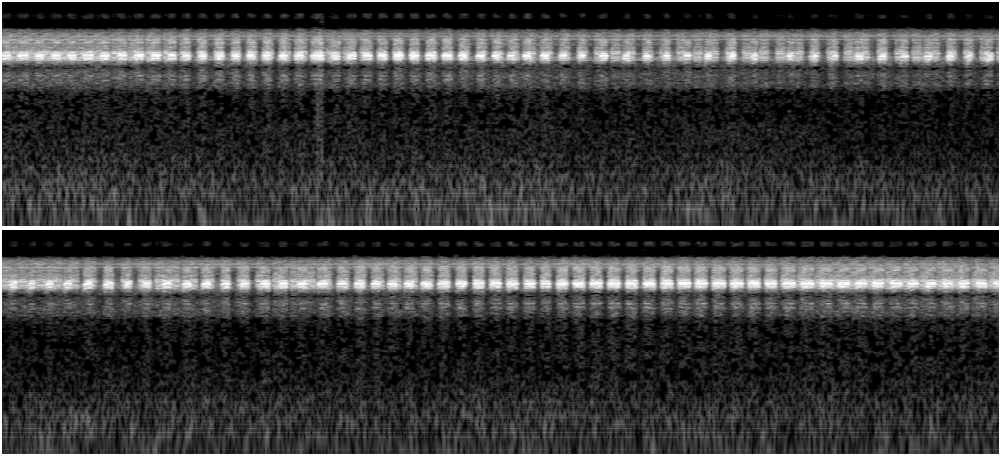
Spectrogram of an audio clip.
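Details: Provence cicadas in summer, southern France, producing a constant high rasping drone pulsed about three times a second, slightly uneven in loudness over time, with one brief click early on; otherwise only the insects.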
